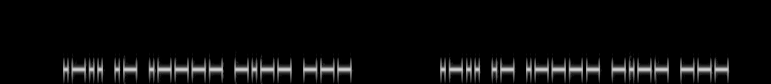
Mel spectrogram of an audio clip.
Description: Morse code, heard as a keyed tone, about 27 wpm, 700 Hz. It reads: LA1YO LA1YO
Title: DXCC-100 Call Signs - 5 Characters - Repeated 3x - 28wpm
